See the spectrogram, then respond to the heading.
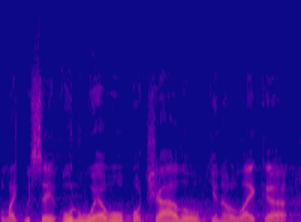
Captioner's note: speaks in Spanish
